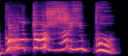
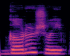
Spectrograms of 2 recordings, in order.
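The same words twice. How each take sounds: First: High, loud, slow scolding; playful scolding. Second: Said in the usual way. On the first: Real, not acted. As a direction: order them to bed, teasing.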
